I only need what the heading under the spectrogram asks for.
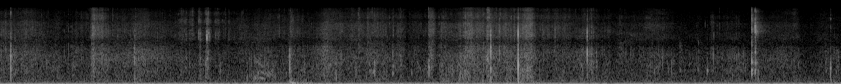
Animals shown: forest ambience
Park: Katahdin Woods and Waters National Monument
